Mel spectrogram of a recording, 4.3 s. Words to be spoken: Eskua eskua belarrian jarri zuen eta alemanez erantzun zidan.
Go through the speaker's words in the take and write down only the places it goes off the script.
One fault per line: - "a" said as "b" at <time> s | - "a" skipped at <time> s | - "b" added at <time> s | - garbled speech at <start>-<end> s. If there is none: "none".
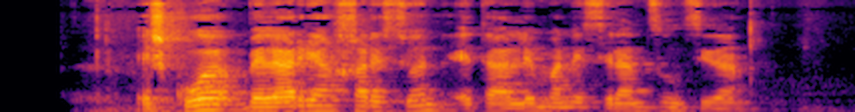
- "eskua" skipped at 1.1 s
